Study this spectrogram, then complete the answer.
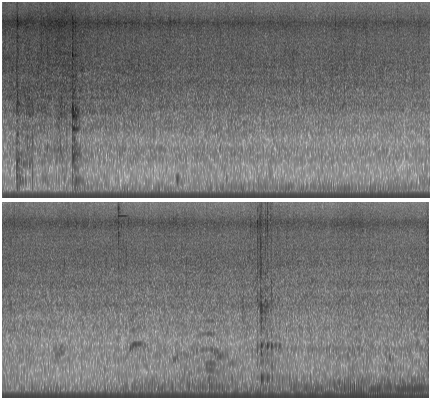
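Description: Masala with tomato sizzles and fries in a pan while being stirred for a small-fish curry, a continuous close frying hiss with occasional scraping stir sounds and a couple of sharp clinks.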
